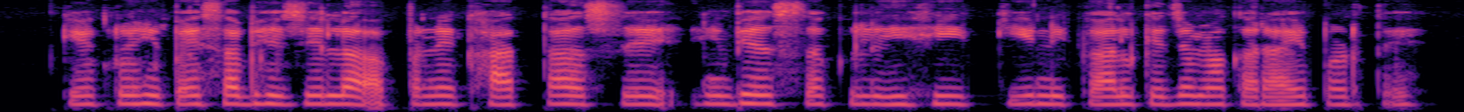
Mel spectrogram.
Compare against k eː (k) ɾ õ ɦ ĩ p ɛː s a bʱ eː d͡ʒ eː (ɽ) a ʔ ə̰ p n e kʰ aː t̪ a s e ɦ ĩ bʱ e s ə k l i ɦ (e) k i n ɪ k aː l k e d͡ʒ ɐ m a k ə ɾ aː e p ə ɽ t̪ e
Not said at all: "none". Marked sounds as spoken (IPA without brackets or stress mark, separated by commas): k, l, i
